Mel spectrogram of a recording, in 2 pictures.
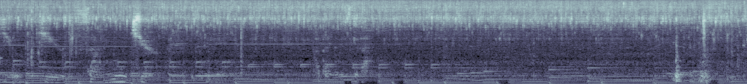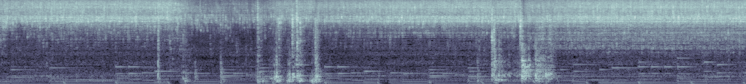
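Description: Raw chicken pieces kneaded by hand in a karaage marinade in a stainless steel bowl: wet squelching, in a few clusters, over a steady hiss. Soft background music plays underneath.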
